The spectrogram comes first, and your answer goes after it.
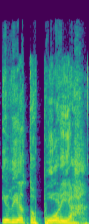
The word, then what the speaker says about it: Ilia Topuria: Why are you pronouncing his name Hispanic? He's from Georgia. Because it's Ilia Topuria.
